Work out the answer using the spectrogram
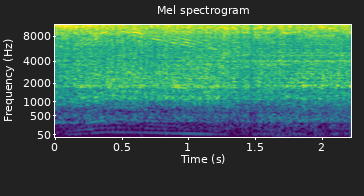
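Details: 2013 Honda Civic after replacing the accessory belt tensioner assembly to fix a rattle: smooth, steady petrol idle with an even hiss and no rattle from the accessory belt.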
